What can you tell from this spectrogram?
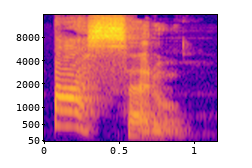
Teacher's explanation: Qual é a sílaba mais forte de pássaro? É o pás.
